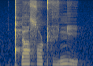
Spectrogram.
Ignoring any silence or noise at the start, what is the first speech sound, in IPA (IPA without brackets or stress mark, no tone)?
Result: ǃʼ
